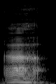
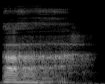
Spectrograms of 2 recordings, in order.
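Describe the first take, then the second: First: The vowel ends plainly without any breathy h. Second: The vowel ends with a breathy h fading away. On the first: The speaker calls it wrong. "rather than just an ah" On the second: The speaker calls it right. "an aspiration, a ha, fading away"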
